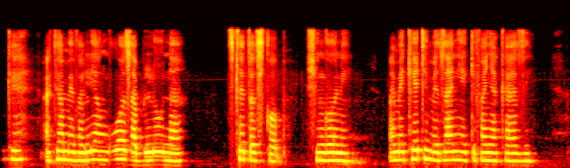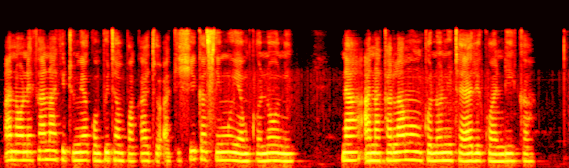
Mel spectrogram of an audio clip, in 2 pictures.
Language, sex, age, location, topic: Swahili, female, 18-24, Nairobi, education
